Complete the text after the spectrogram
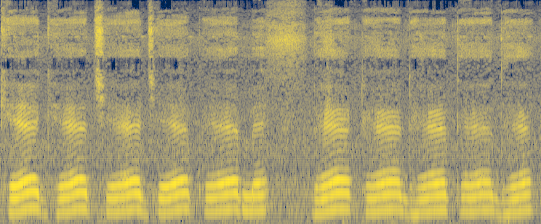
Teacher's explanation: प्रत्येक वर्ग का दूसरा और चौथा महाप्राण व्यंजन है इनके उच्चारण में अधिक हवा की आवश्यकता होती है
